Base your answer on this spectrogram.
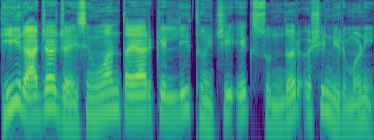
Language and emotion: Goan Konkani, neutral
